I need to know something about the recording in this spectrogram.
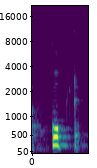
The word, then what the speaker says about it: cooked: इस सेंटेंस में जो COOKED है, इसमें लिखने में एंड पे डी आता है, लेकिन पढ़ने में टी आएगा। कुक्ड, कुक्ड इसका प्रोनाउंसिएशन होगा।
